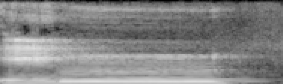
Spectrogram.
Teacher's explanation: disamarkan ke qof sambil dengung atau ditahan dua harakat. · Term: ikhfa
